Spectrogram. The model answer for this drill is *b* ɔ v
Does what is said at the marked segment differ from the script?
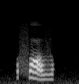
yes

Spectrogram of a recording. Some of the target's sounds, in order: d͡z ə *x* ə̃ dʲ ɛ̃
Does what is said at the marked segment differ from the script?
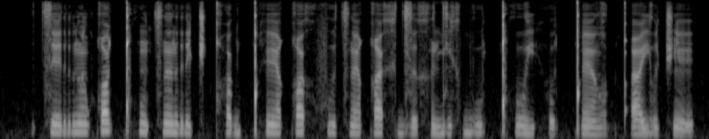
no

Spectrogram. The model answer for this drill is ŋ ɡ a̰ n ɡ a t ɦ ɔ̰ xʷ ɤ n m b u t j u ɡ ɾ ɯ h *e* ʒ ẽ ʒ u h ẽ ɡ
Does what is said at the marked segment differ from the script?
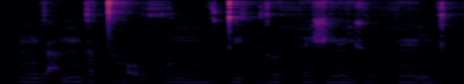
no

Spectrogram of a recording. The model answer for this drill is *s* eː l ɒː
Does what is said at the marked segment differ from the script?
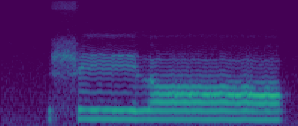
yes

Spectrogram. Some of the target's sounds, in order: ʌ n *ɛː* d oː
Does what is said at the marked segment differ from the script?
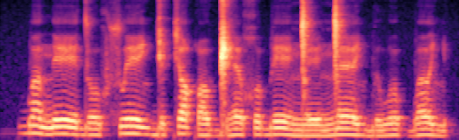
yes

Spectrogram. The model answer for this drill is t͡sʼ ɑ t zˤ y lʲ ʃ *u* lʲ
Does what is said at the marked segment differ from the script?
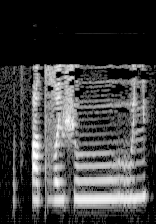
yes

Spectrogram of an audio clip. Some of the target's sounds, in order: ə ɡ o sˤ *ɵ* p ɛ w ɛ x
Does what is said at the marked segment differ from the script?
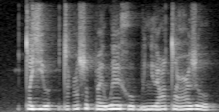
yes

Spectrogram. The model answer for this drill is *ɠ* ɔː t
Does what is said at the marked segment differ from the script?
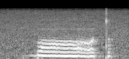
no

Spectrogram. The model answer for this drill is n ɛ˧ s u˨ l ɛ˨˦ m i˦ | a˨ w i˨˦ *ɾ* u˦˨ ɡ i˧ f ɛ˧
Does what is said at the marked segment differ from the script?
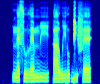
no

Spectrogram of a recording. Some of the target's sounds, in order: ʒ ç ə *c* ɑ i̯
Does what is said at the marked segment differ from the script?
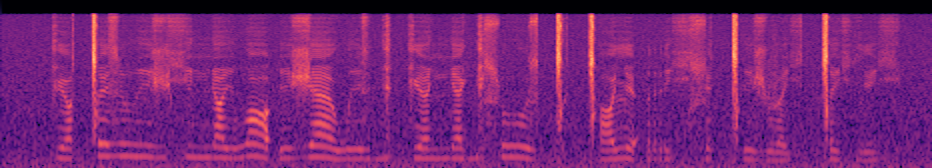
yes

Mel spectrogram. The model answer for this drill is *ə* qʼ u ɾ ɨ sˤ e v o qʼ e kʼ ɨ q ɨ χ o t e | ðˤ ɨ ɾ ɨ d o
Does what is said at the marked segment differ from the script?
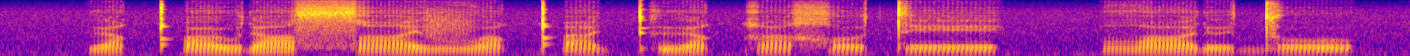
yes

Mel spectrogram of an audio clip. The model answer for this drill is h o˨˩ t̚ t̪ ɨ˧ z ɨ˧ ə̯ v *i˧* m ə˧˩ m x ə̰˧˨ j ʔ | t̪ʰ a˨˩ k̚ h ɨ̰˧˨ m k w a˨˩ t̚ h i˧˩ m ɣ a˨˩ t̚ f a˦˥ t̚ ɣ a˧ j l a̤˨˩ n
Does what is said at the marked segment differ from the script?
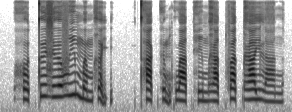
no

